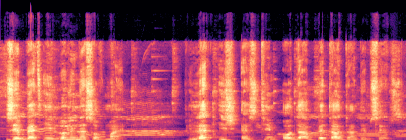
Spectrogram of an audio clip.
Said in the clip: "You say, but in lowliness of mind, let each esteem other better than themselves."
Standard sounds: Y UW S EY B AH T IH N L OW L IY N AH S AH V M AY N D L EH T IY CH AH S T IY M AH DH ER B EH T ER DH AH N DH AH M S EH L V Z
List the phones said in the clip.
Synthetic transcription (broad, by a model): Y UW S EY B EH T IH N L OW L IY N AH S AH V M AY N D L EH T IY CH AH S T IY M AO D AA B EH T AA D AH N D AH M S EH L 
